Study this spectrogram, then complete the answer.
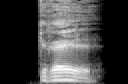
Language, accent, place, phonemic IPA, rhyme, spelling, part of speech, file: German, Germany, Berlin, /ɡʁɛl/, -ɛl, grell, adjective, De-grell.ogg
- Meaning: 1. glaring, lurid (of light) 2. loud, garish (of colour) 3. shrill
